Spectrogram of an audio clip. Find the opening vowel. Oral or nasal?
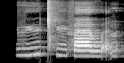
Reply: oral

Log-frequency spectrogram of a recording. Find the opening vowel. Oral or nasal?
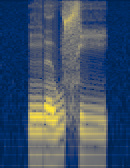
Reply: oral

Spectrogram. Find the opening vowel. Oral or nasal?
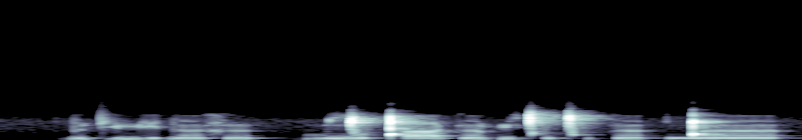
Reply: nasal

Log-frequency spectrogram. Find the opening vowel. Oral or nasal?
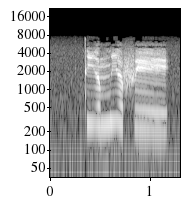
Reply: oral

